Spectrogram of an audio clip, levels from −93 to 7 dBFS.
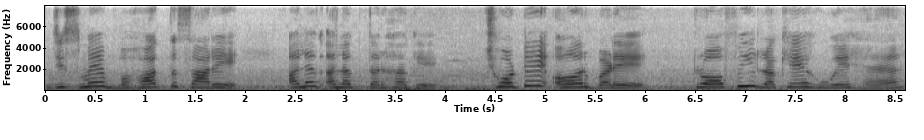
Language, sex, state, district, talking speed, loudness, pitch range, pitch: Hindi, female, Odisha, Nuapada, 100 wpm, -16 LUFS, 285-370 Hz, 320 Hz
